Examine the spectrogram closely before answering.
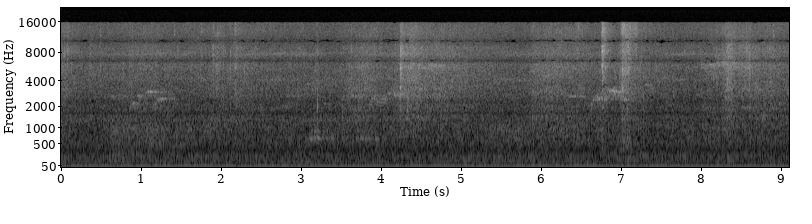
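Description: Outdoor tree-canopy ambience: a steady hiss with a few short bird chirps, and brief sharp crackles about four seconds and seven seconds in.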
